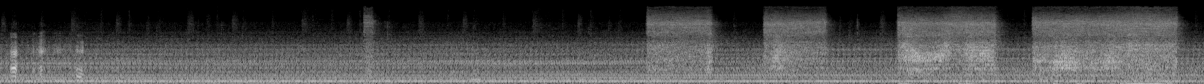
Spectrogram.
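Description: Compressed-air blow gun hissing in about four separate blasts in the second half, blowing the cracked radiator dry before it is sealed with epoxy. A low steady hum runs underneath.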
